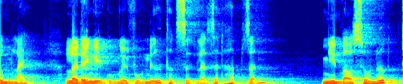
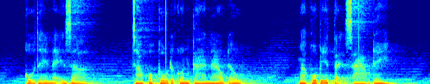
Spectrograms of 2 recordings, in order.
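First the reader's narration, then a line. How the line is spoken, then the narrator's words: Gentle smiling voice. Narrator (Vietnamese): Người phụ nữ lại tiếp tục mỉm cười, nói bằng một giọng nhẹ nhàng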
